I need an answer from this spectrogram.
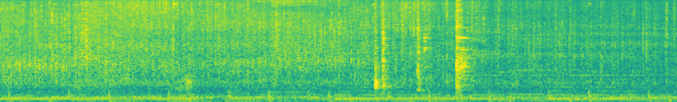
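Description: Chicken chow mein sizzling in a hot wok on a gas burner as the noodles are lifted out, the sizzle fading slowly. Two sharp clicks of the serving utensil against the wok come about four seconds in, the second one the loudest.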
